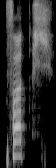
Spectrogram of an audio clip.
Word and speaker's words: فتح: ওয়াল ফাতহ, হাটা স্পষ্ট করবেন, হ্যাঁ, যত সম্ভব হাটা মানে যাতে শোনা যায় এরকম ভাবে উচ্চারণ করবেন।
